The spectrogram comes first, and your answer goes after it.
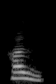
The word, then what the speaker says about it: हंस: जैसे हमने लिखा हंस, हंस। जब आप इसको पढ़ोगे तो आपका प्रोनाउंस होगा हंस, ठीक है।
